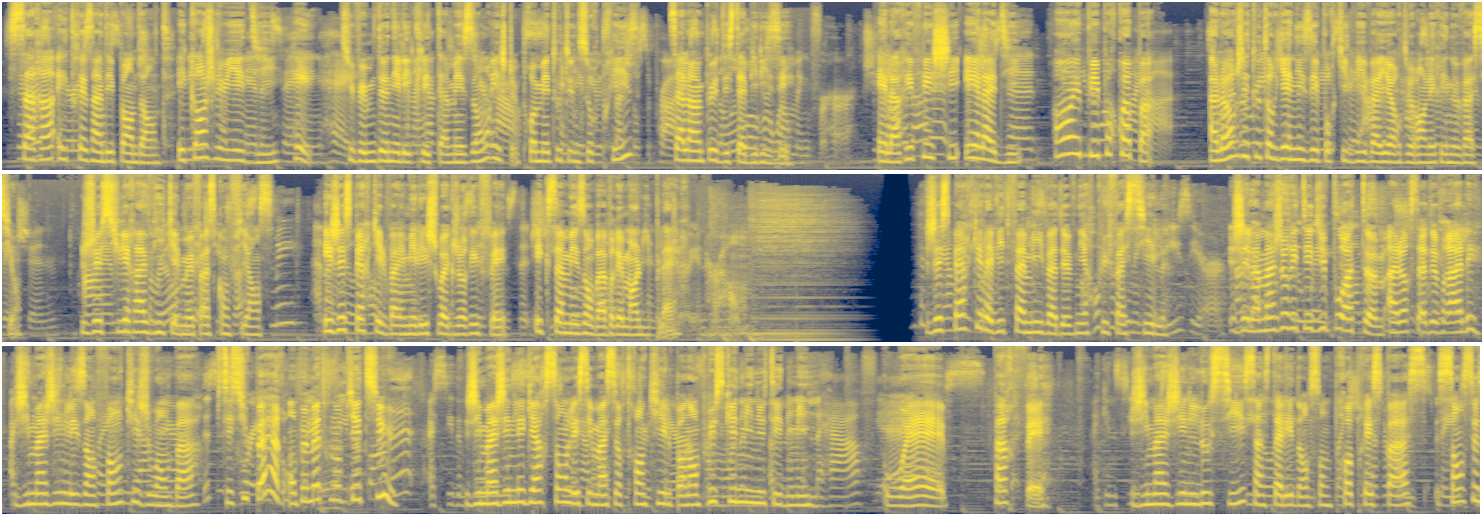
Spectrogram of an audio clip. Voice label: Surimpression vocale et narration docu

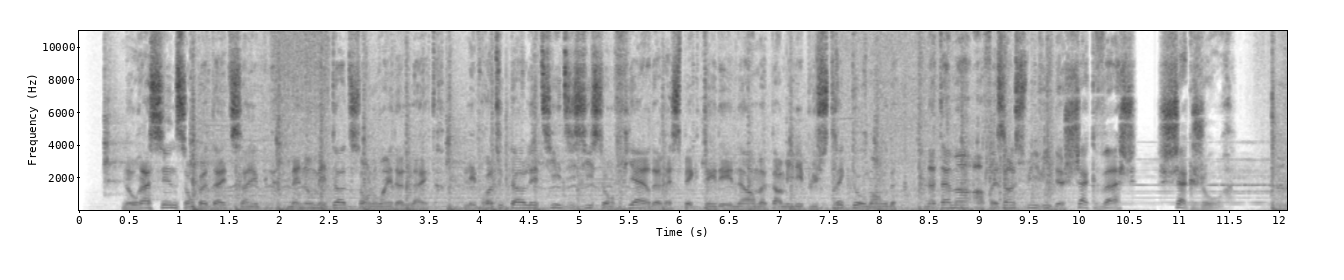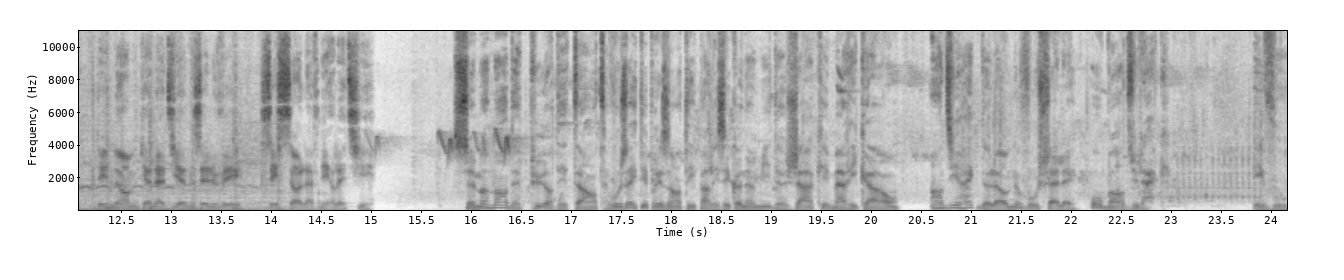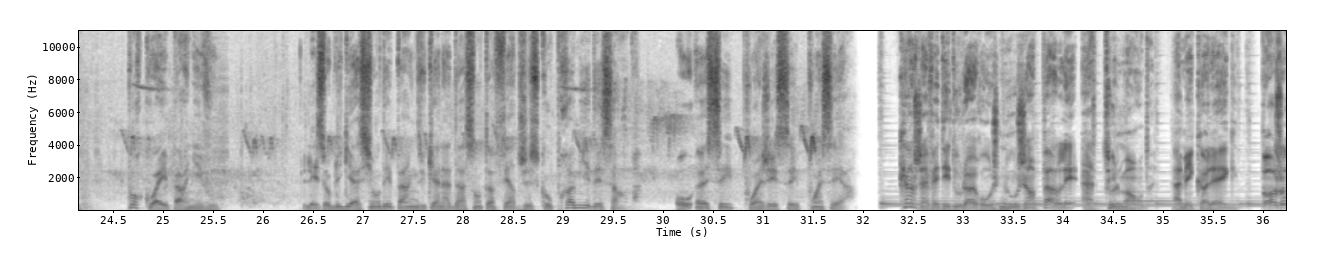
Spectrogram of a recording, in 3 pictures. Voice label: Voix Pub

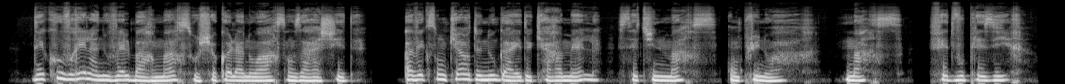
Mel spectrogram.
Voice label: Publicite; Mars

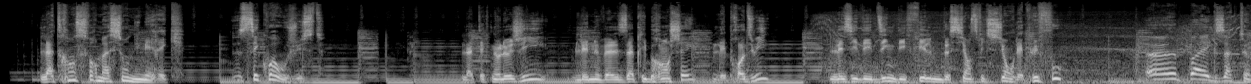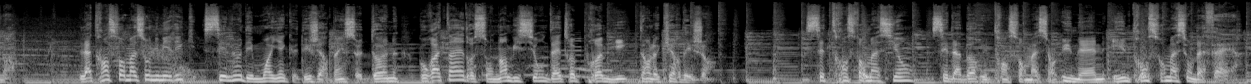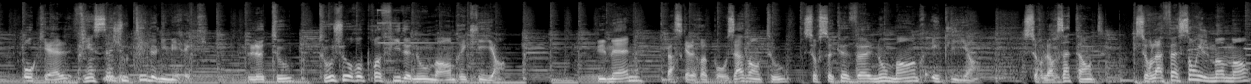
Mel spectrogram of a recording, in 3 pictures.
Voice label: NARRATION FRANÇAIS QUÉBÉCOIS

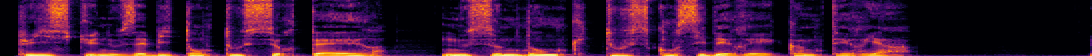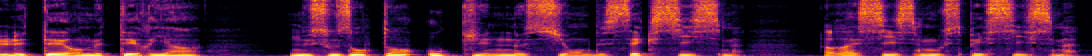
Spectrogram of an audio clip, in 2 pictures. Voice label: Narration scientifique

